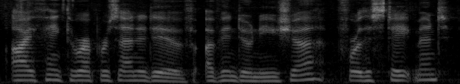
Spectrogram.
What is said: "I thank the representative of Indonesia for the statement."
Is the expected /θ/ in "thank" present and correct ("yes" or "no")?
yes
